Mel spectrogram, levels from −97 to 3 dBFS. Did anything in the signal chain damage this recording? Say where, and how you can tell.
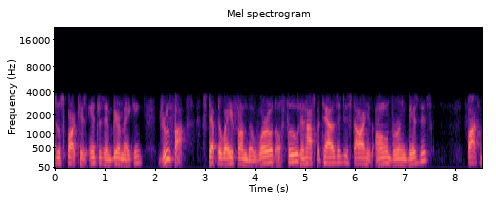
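Yes. AMR narrowband mobile codec, throughout, at the codec stage. The whole clip sits in a telephone band of roughly 150 Hz to 3.5 kHz, with nothing above 4 kHz. The speech is heavily damaged: buzzy and synthetic. That fits a low-rate AMR-NB mode around 5.9 kbps. The encoder rebuilds each frame from a coarse vocal-tract filter excited by only a few pulses, so fine detail becomes artificial buzz.

Lost AMR speech frames, at about 4.48 to 4.52 s, between "away from the world" and "food and hospitality to", at the network stage. There is one brief dip and warble of about 20 ms, which points to a single frame failing its checksum after a radio error. The decoder filled the gap by reusing the previous frame's pitch and vocal-tract settings at reduced gain, which gives the short smeared blip before normal decoding resumes.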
